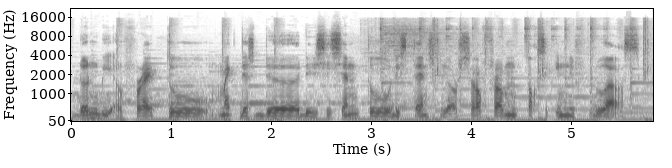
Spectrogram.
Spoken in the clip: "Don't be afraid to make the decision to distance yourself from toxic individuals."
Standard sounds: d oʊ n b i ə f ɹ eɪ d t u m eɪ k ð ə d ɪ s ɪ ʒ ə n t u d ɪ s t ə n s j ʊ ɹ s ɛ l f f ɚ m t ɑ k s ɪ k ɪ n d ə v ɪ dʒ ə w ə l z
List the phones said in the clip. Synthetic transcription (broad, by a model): d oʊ n b i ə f ɹ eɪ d t u m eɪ k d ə d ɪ s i s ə n t u d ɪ s t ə n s j ʊ ɹ s ɛ l f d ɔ m t ɑ k s ɪ k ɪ n d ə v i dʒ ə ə l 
